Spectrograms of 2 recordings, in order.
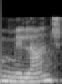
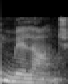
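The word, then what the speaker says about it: mélange: इसको प्रोनाउंस करना, इसको मेलांज नहीं कहेंगे, इसको कहेंगे मेलांज, मेलांज।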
